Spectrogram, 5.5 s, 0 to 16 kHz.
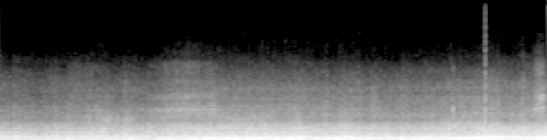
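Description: A vehicle climbs a ghat road section at under 50 km/h, its engine giving a steady, continuous drone close by with no talk.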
